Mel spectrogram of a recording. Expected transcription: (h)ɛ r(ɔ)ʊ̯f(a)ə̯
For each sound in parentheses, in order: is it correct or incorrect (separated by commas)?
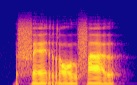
incorrect, correct, correct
